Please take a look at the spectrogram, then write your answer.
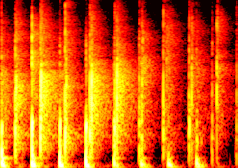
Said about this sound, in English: Clap it up for Ryan.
